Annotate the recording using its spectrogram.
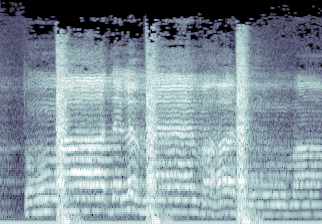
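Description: Voices chanting a long-held refrain of a Punjabi noha, the pitch slowly bending. Three sharp thumps about a second apart keep the beat: the matam of hands striking chests.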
